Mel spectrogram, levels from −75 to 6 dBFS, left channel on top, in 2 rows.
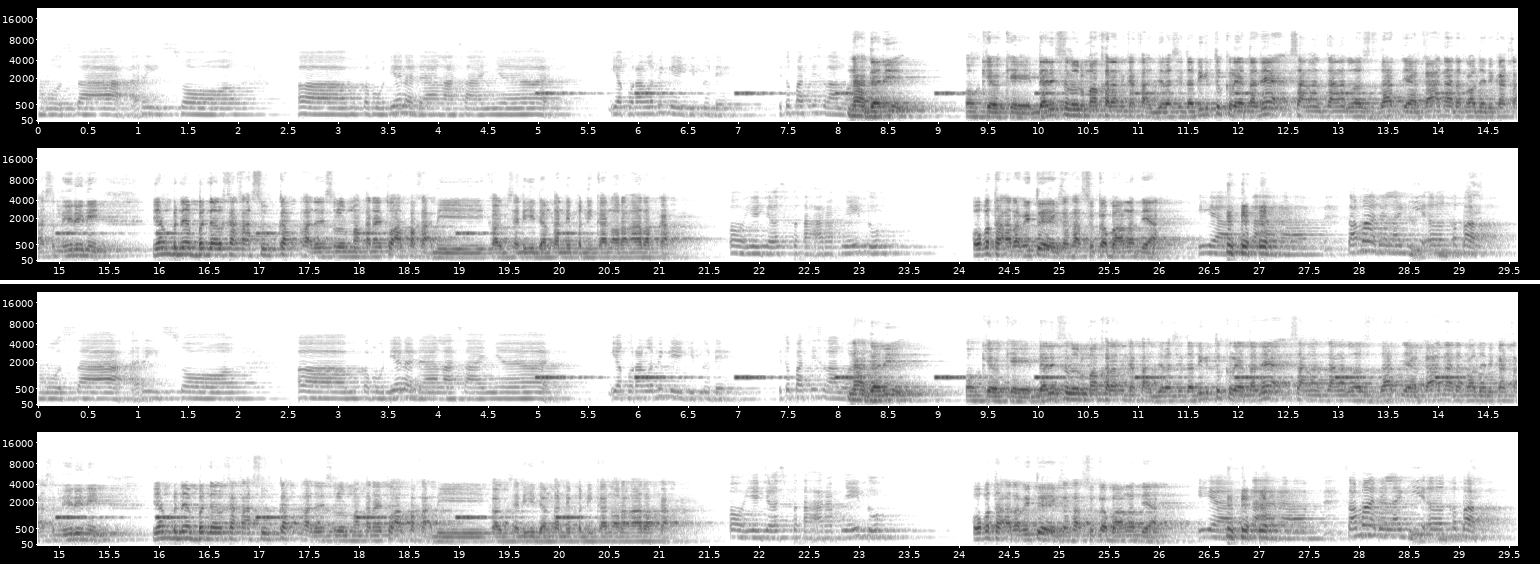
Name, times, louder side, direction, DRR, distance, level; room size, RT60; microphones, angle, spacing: voice 1, 0.0-2.3 2.6-5.1 5.7-6.9 7.4-8.4 21.7-23.3 26.4-29.2, right 1 dB, 55° right, 6 dB, 3.3 m, -37 dB
sound 1, 5.0-5.6 6.0-6.6 7.0-7.6 8.0-8.6 9.0-9.6 10.0-10.6 11.0-11.6 12.0-12.6 13.0-13.6 14.0-14.6 15.0-15.6 16.0-16.6 17.0-17.6 18.0-18.6 19.0-19.6 20.0-20.3, right 7 dB, 25° right, 0.7 m, -32 dB
voice 2, 8.1-8.7 9.3-21.1 24.1-26.1 26.7-27.1 28.8-28.9, left 2 dB, 30° left, 6 dB, 1.4 m, -26 dB
21.5 x 16.0 x 7.9 m, 1.1 s
head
